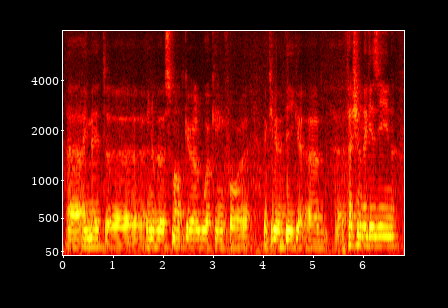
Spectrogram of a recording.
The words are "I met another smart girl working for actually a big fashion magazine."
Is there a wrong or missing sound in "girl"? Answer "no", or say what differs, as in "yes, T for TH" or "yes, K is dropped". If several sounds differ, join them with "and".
no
